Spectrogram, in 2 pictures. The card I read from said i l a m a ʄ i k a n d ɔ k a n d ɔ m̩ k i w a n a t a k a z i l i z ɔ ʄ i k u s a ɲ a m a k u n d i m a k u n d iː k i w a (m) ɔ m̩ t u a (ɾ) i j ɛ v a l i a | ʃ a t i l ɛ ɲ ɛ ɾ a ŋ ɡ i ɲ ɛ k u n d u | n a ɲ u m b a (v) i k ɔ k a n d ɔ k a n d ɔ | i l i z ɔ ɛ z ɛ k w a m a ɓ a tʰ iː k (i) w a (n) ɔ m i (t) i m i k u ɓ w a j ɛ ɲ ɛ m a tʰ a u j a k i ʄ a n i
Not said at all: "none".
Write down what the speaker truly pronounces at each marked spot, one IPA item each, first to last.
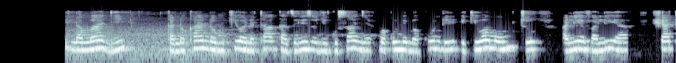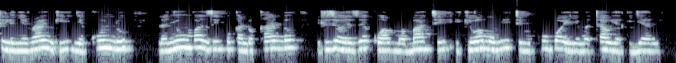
m, l, z, i, m, t

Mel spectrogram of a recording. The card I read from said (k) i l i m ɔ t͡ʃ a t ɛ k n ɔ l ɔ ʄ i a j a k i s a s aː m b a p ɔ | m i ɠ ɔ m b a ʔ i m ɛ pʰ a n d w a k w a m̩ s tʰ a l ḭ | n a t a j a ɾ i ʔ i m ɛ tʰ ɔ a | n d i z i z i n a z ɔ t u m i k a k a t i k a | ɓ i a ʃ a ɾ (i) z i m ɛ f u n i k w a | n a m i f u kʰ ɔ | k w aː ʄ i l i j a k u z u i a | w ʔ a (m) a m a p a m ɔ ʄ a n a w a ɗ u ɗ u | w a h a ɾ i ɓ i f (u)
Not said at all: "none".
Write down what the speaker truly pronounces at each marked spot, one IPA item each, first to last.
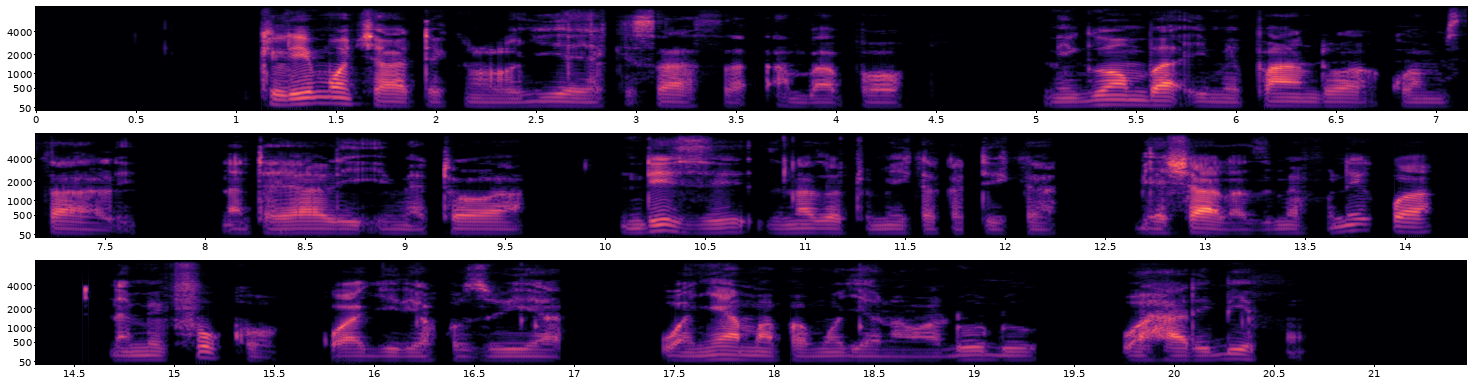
k, a, ɲ, u

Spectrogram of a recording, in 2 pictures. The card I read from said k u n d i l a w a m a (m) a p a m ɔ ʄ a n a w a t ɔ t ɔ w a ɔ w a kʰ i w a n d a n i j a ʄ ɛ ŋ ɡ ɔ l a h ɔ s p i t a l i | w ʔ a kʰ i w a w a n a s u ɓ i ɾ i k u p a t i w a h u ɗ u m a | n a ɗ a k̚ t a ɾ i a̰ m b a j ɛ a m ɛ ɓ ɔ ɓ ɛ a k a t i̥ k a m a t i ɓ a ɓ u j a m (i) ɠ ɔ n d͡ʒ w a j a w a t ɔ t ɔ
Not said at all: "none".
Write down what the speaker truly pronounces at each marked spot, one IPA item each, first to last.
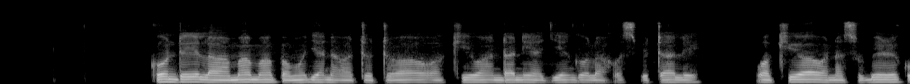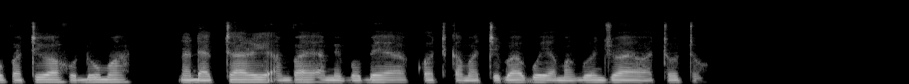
m, a

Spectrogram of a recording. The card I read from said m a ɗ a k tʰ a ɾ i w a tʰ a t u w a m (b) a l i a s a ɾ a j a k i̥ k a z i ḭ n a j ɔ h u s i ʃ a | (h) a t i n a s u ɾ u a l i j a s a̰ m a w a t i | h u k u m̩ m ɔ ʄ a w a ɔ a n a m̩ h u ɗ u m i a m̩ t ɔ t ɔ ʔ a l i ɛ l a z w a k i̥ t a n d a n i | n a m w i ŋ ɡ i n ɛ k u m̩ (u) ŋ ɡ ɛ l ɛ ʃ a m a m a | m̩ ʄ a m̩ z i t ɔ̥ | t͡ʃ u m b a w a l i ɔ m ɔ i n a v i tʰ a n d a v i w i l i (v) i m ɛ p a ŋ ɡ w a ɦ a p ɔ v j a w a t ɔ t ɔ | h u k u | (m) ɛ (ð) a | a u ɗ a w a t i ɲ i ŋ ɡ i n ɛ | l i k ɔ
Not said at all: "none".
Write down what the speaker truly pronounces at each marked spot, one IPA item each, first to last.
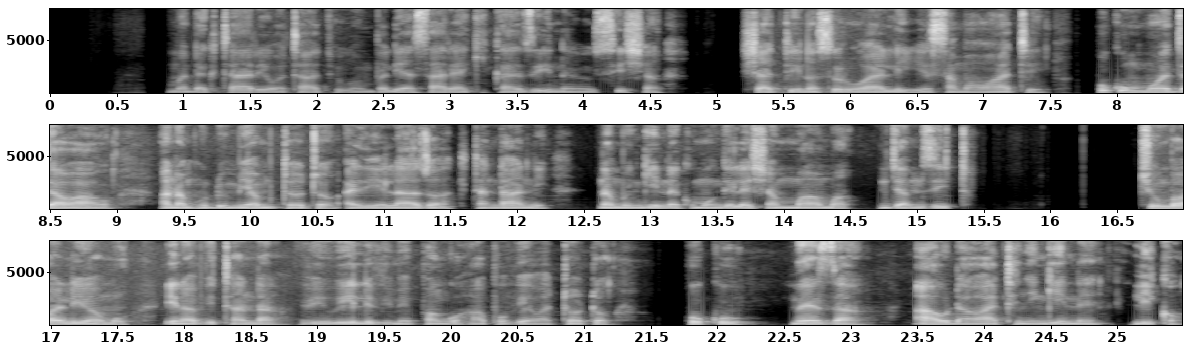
v, ʃ, ɔ, v, m, z

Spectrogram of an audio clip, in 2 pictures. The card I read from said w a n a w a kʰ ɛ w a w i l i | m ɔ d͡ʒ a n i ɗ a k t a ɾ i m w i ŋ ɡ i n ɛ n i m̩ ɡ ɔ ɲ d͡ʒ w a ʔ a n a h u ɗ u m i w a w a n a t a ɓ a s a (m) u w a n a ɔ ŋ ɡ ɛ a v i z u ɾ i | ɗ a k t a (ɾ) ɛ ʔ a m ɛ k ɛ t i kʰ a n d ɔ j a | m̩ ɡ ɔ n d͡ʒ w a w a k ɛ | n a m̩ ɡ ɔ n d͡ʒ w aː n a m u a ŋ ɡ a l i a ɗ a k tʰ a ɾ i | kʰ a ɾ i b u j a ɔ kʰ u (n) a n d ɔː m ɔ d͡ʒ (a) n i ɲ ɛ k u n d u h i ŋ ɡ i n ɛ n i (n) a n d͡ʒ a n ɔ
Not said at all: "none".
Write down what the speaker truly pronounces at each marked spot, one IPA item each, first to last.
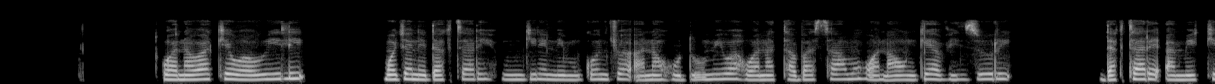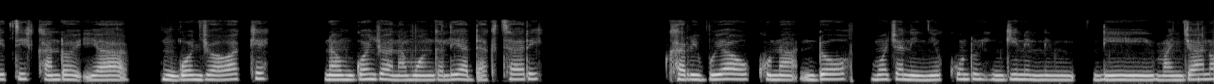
m, ɾ, n, a, m

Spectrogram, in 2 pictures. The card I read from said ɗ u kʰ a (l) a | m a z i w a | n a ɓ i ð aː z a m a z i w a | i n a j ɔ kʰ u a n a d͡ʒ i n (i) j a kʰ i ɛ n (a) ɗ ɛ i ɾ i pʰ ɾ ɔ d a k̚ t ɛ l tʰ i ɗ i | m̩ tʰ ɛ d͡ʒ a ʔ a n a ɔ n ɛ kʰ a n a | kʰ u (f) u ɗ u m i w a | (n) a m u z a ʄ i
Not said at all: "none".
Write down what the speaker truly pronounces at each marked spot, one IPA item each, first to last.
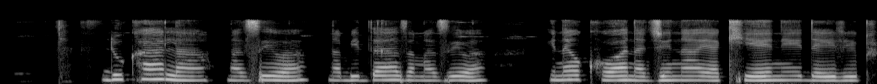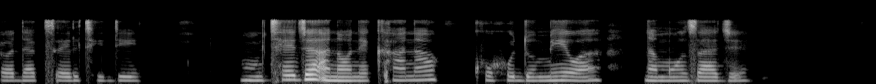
l, a, i, h, n

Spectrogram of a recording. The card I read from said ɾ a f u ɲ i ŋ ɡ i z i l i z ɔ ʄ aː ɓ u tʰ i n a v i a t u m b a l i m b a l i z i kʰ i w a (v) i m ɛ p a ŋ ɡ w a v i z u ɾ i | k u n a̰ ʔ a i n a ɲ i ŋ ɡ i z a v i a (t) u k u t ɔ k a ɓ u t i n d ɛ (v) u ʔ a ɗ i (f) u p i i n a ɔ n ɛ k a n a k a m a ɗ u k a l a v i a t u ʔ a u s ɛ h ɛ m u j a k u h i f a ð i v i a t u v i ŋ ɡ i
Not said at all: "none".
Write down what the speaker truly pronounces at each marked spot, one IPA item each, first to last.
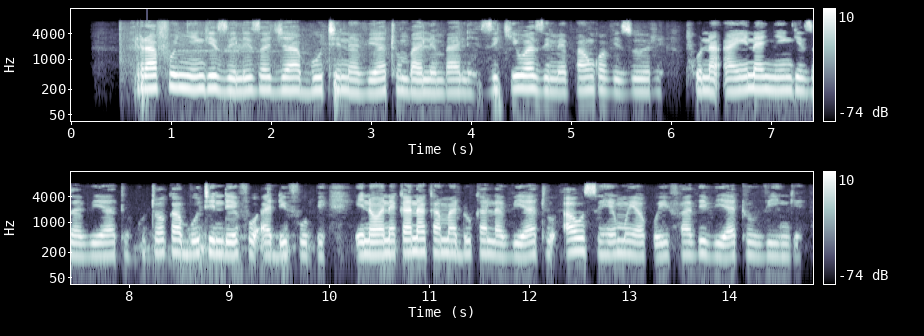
z, t, f, f

